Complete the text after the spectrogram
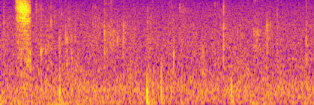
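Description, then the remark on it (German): Soft rain falls steadily on a grey day in Switzerland as a cold front with thunderstorms passes, with scattered drops ticking and pattering on a surface at irregular intervals; the sound is quiet, with no voices. “Es zieht eine kalte Front mit Gewitter über die Schweiz, immer wieder regnet es.”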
